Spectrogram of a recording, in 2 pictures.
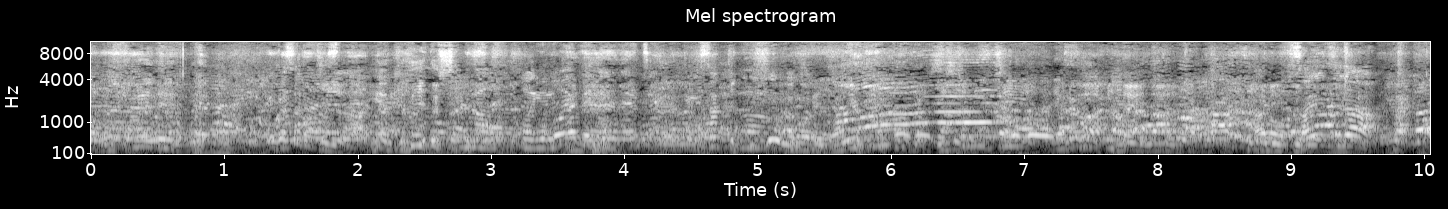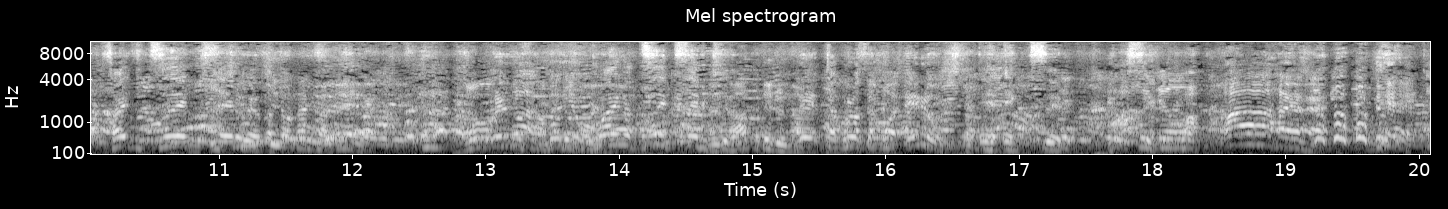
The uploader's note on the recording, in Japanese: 上川町に新しくオープンしたKINUBARICOFFEEROASTERSのアフターパーティにてパーソナリティ３人が揃ったのでオフライン収録！ガヤガヤと賑やかな会場の様子を合わせてお聞きください。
